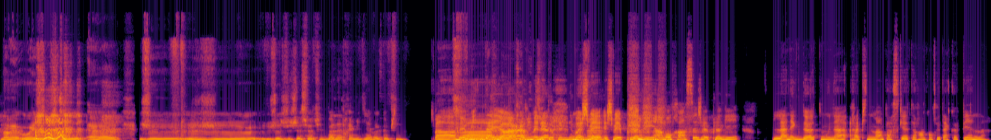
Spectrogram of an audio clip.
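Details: Adult man who stutters, speaking French; stuttering.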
